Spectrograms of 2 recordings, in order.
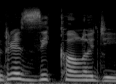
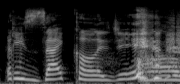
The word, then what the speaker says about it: Rizicology: Jadi actually namanya bukan Rizicology. Emang lumayan banyak yang salah menulis atau pronounce-nya, ya. Jadi ya. benarnya apa? Harusnya Rizicology. Itu Rizicology.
